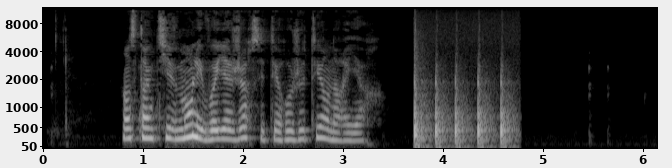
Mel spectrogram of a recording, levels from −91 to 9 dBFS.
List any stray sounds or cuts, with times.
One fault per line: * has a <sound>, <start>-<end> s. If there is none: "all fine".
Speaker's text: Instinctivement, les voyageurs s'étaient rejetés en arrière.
* has a thud, 3.7-4.8 s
